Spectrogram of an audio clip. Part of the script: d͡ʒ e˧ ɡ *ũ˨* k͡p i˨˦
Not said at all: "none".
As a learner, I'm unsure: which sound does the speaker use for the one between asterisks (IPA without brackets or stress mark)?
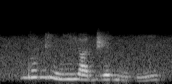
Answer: ũ˨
